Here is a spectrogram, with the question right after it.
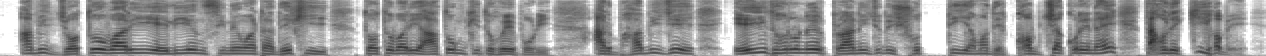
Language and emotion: Bengali, fearful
